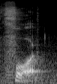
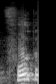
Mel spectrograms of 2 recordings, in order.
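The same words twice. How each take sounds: First: "फोर्थ" lower and softer as "foht", r silent; correct pronunciation. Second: "फोर्थ" quick, with a clear r; wrong pronunciation. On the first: Teacher modelling for learners, correct "फोर्थ" as soft "foht". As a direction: say "फोर्थ" with long o, no r. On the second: Teacher showing what not to say, wrong "फोर्थ" as "phorth". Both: Shown as a demonstration. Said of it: "अब इसको फोर्थ नहीं बोले".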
